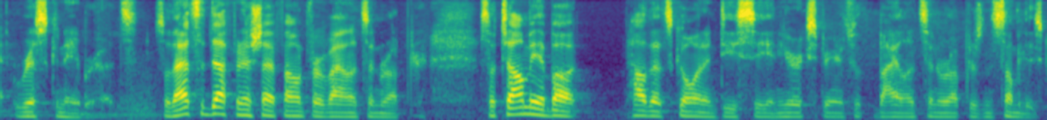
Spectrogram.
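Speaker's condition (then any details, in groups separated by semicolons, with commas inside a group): No condition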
